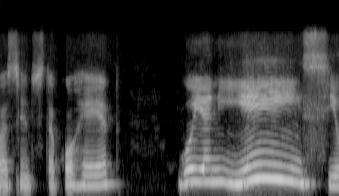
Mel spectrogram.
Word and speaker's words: goianiense: Goianiense, observe que a sílaba tônica é o em.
